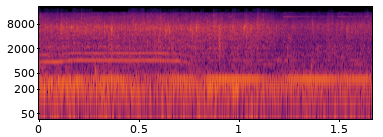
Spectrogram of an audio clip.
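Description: Spring onions, shallots and garlic sizzle in fish-cooking butter in a pan on low heat, a steady soft frying hiss with fine crackle throughout, close and alone with no talking.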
